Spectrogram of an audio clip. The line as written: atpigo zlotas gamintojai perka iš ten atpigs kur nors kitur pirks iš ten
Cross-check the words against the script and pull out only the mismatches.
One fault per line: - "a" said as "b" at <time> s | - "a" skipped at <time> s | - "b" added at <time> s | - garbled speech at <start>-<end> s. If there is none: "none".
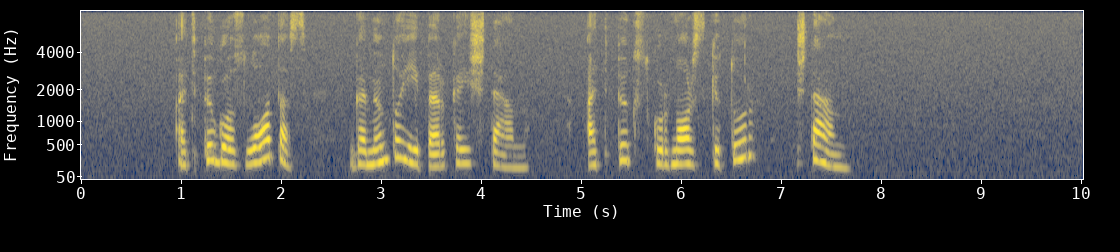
- "pirks" skipped at 6.8 s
